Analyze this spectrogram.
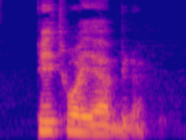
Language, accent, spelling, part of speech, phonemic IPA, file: French, Canada, pitoyables, adjective, /pi.twa.jabl/, LL-Q150 (fra)-pitoyables.wav
- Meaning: plural of pitoyable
